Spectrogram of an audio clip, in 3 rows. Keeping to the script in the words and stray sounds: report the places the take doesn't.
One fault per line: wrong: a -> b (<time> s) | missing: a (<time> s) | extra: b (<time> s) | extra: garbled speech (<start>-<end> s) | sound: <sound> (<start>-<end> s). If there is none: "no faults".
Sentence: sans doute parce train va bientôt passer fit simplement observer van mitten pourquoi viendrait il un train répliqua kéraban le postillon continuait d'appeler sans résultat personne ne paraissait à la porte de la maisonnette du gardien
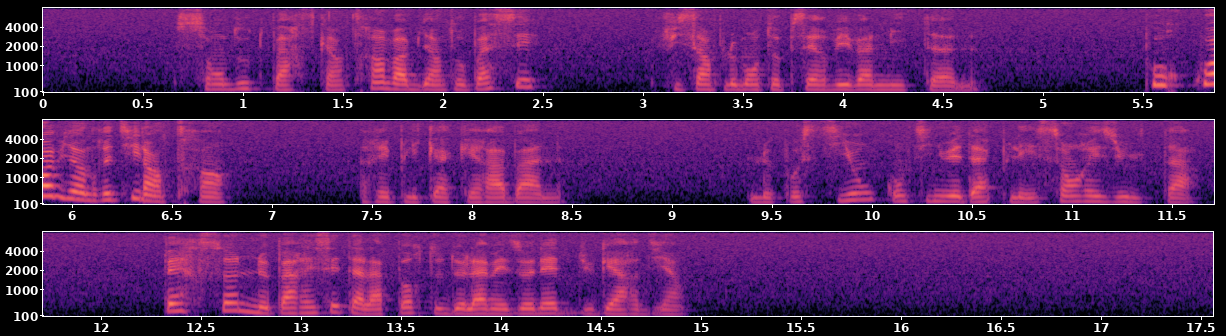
extra: qu'un (1.4 s)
